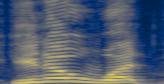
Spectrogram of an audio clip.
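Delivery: acted loud remark, pitched well up; rather loudly. A narrator's reading. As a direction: say it loud enough to be overheard. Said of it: "rather loudly".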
